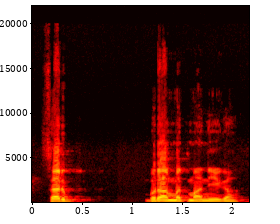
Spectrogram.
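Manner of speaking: ordinary talk, nothing marked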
